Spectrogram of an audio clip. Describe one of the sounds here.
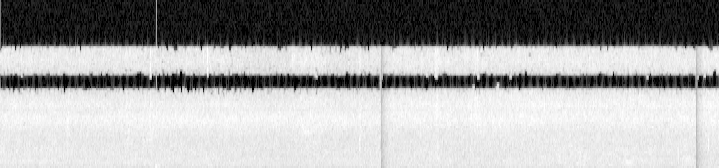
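A mountain stream rushes loudly over rocks nearby.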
